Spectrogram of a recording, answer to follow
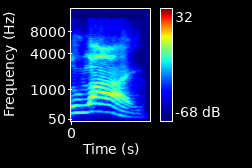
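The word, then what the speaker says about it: אולי: Because he thought perhaps maybe Yahweh would change his mind, which is the word called ulai, okay? Ulai. I want everybody to say it right now. Say it, ulai.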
